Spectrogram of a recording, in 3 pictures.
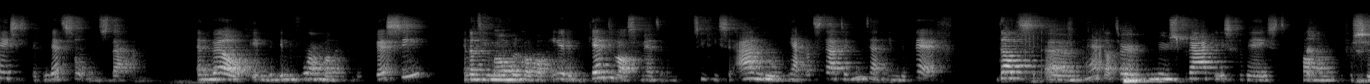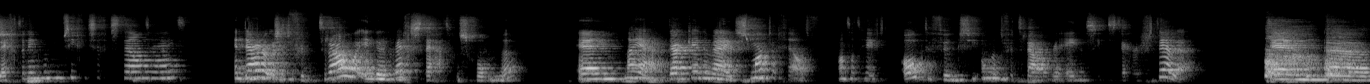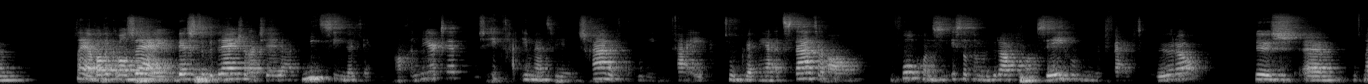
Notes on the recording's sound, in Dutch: Law Talk 85 (Live). Deze speciale aflevering van Law Talk is opgenomen tijdens het WVO Event op donderdag 5 oktober 2023 in aanwezigheid van 130 relaties van WVO Advocaten.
